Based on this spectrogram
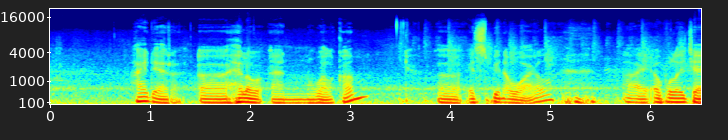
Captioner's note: chuckles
